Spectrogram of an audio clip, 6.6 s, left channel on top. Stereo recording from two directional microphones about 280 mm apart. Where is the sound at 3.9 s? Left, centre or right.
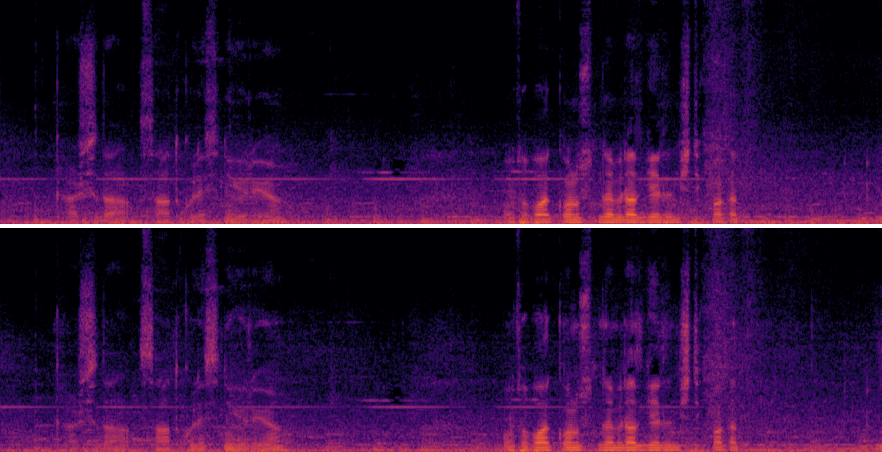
Centre.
